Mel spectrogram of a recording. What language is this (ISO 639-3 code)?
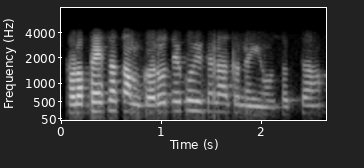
hin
